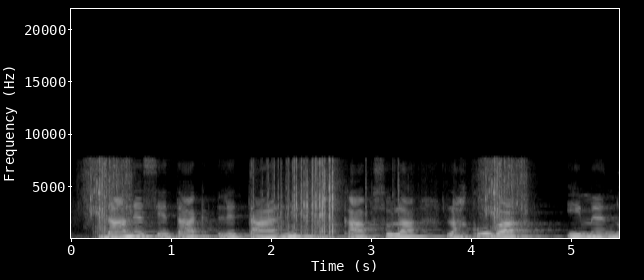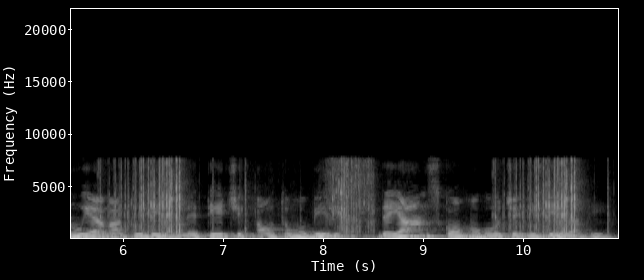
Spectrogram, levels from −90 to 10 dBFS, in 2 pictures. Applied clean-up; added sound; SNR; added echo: none; Domestic sounds, home sounds; 13 dB; reverberation time 0.4 s.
